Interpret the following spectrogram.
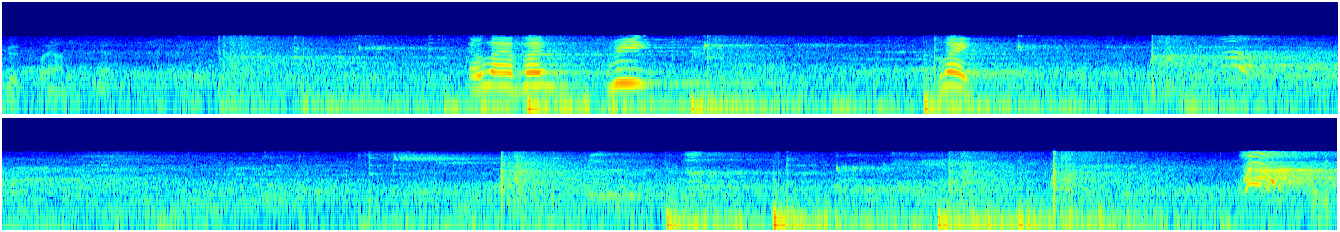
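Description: Badminton rally: rackets striking a shuttlecock in a series of about five sharp hits roughly a second apart in the second half, in a large hall.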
